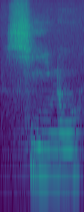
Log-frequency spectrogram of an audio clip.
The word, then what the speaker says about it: kino: That's a way to remind you that those three sounds, well, those three writings are pronounced in the front of the mouth, where you pronounce the S.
